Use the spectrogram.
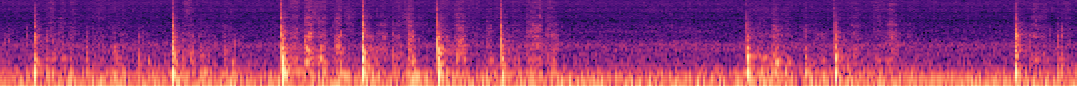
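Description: Fingernails scratch and trace over the printed back of a hollow cardboard macaroni and cheese box, across the nutrition panel. Quiet, dry scratching is broken by short, sharp ticks and taps that spike bright and die away almost instantly, over a steady low rumble.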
